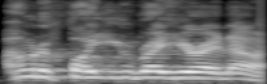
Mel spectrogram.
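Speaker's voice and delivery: high, loud imitation of a belligerent drunk; mock screamed threat. Drunk student threatening him in the hallway, mock screaming. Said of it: "he was just screaming at me".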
